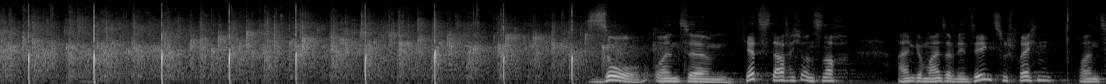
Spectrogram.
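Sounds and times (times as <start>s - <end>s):
audience applause: 0.0s - 6.7s
speech: 6.0s - 11.0s.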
